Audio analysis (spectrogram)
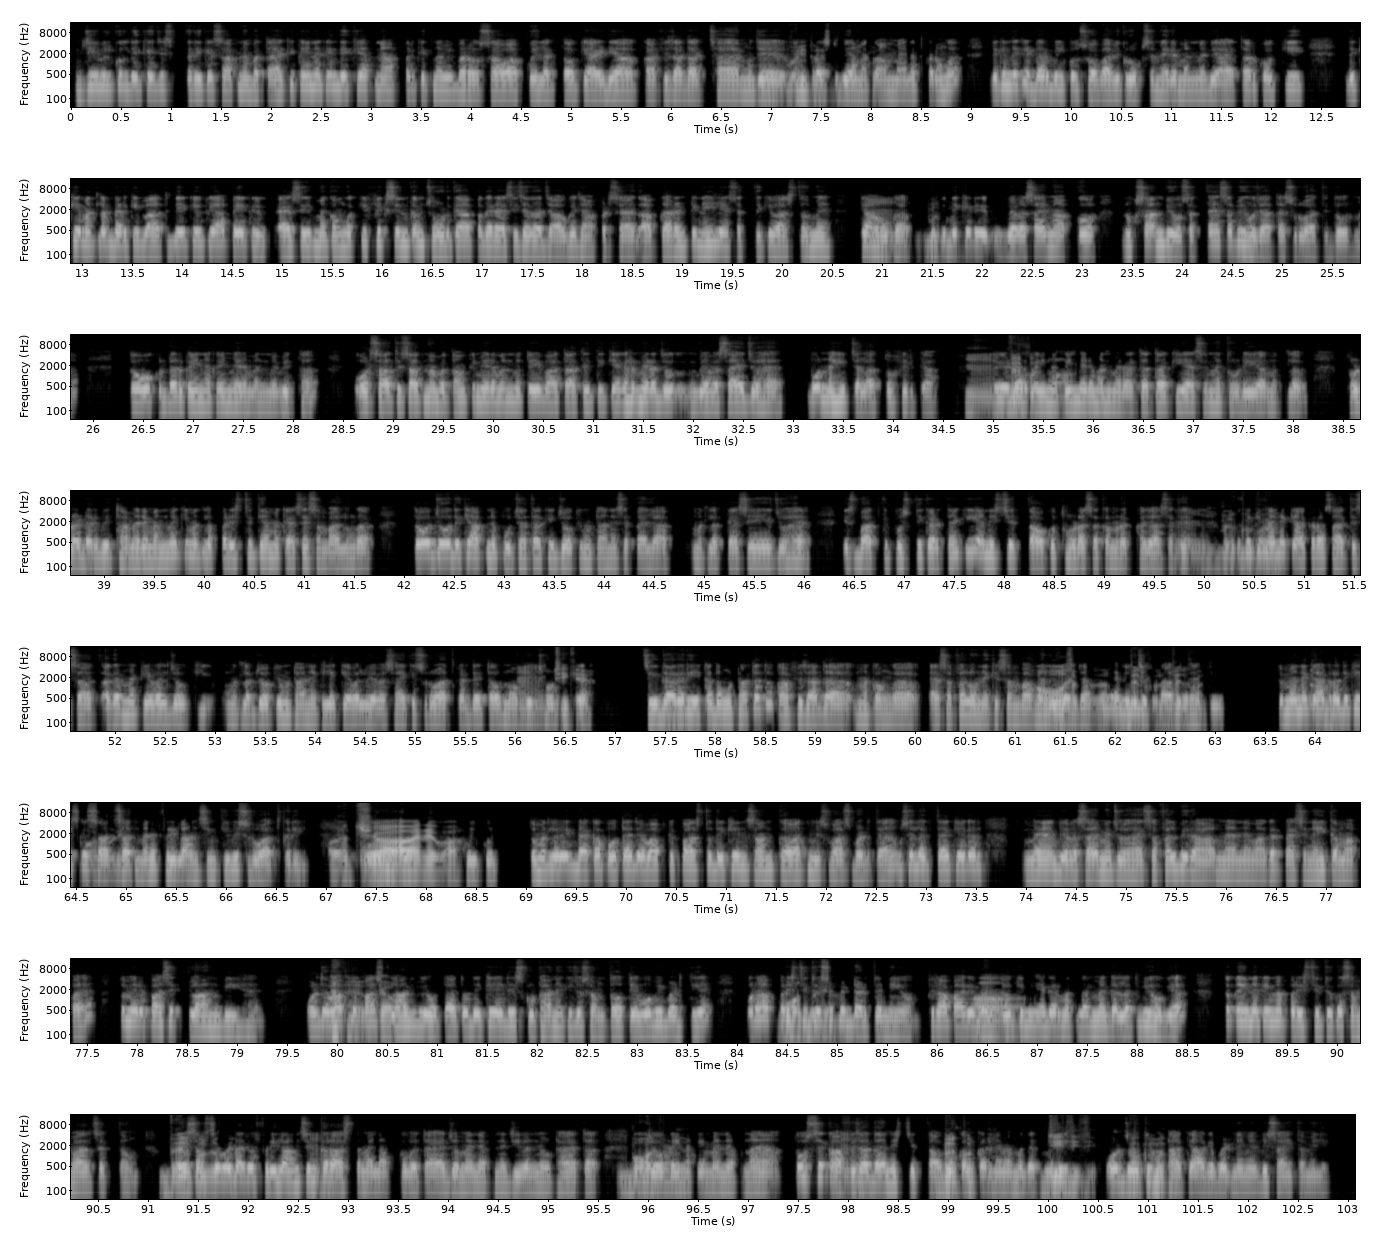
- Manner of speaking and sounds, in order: in English: "आइडिया"; in English: "इंटरेस्ट"; in English: "फिक्स इनकम"; laughing while speaking: "अगर मेरा"; surprised: "अच्छा"; in English: "बैकअप"; in English: "प्लान बी"; in English: "प्लान बी"; chuckle; in English: "रिस्क"
- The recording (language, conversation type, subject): Hindi, podcast, जोखिम उठाने से पहले आप अपनी अनिश्चितता को कैसे कम करते हैं?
